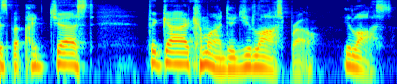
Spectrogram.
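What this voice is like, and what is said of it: Imitates another person's voice. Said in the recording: “that your Trump impression”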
